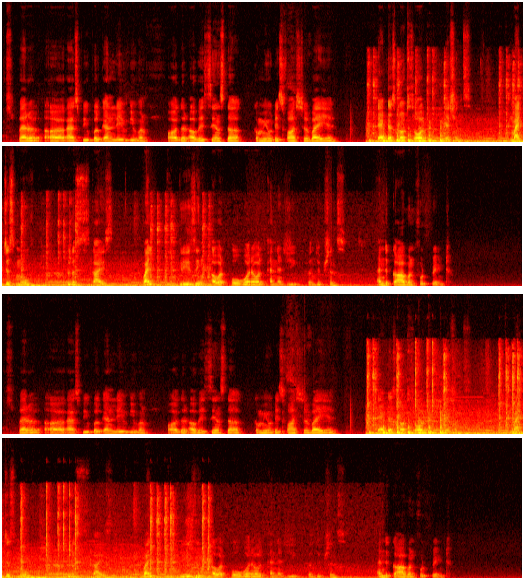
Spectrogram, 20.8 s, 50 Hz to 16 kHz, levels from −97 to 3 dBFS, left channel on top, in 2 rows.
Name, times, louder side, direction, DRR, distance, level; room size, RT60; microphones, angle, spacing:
voice 1, 0.0-2.9 3.3-4.8 5.1-6.7 7.5-8.6 8.9-9.4 10.1-11.1 11.7-12.6 13.2-17.3 17.9-19.3, left 3 dB, 40° left, 0.5 m, -33 dB
sound 1, 5.6-6.2 7.0-7.1 7.3-9.1 9.6-9.7 9.9-10.0 10.3-10.5, right 1 dB, 50° right, 0.9 m, -33 dB
sound 2, 7.3-14.7, right 3 dB, 70° right, 0.5 m, -35 dB
sound 3, 10.0-18.1, equal, 25° right, 0.7 m, -44 dB
4.0 x 3.9 x 2.4 m
head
